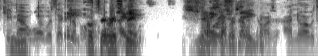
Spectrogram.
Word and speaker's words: Severus Snape: is chime in InArt, and that's what's that Service Snap from Harry Potter that just came out. What was that? Severus Snape.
